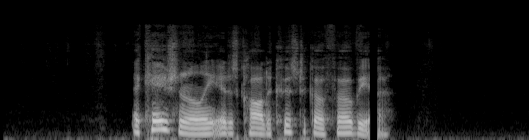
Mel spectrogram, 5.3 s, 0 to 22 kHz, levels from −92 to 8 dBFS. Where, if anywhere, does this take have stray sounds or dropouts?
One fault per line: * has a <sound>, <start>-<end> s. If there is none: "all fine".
* has a dropout, 3.7-3.8 s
